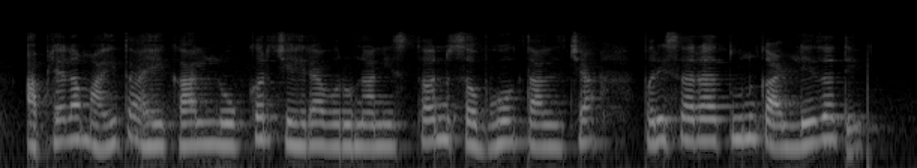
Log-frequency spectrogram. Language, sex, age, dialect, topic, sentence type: Marathi, female, 36-40, Varhadi, agriculture, statement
